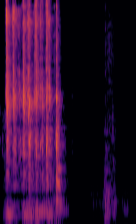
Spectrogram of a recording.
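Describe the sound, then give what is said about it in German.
Typing on a computer keyboard while writing a message: a rapid burst of clicking keystrokes for just under a second, then silence and one short final tap. “ich muss mal ganz kurz noch eine Nachricht schreiben, dann tippe ich auch nicht mehr.”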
